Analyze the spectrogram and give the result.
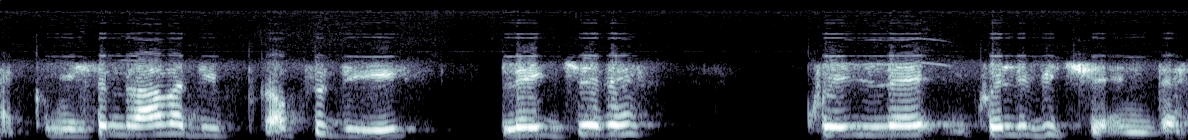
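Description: Very slowly, a woman speaks with long, frequent pauses. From Udine, Friuli. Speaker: caller. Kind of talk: phone-in call. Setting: phone call.

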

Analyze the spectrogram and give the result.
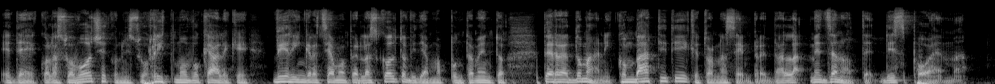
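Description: Vocal fry colors a man's very deep, low voice, which has very wide pitch swings and very even loudness at a fairly quick pace, captured on a very clean recording with a silent background. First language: Italian. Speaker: radio host. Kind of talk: late-night radio presentation. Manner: formal, fluent, informative.

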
